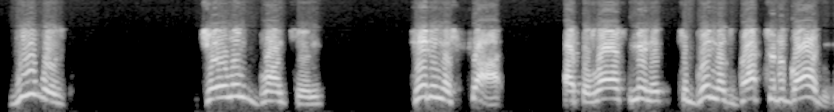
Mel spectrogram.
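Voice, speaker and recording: A fairly slow pace with long, frequent pauses, in an American accent. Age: 60s. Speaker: caller. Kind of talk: call-in opinion.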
